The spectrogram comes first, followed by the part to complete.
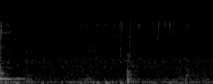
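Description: Faint rustling and light ticks of stiff New Zealand flax (Phormium tenax) strips being slid over and under one another by hand while weaving, with one small click a little after a second in.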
